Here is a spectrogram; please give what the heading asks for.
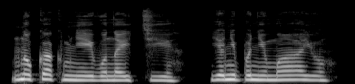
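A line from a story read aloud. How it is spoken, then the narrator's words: Sighing. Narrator (Russian): вздохнула Ирина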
